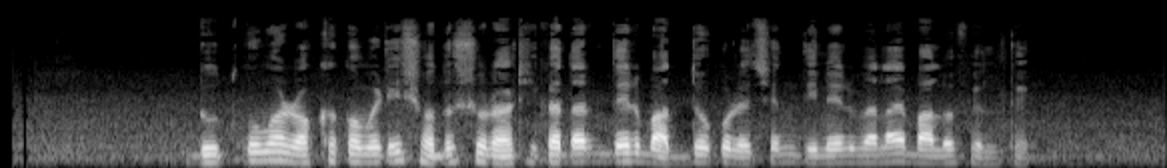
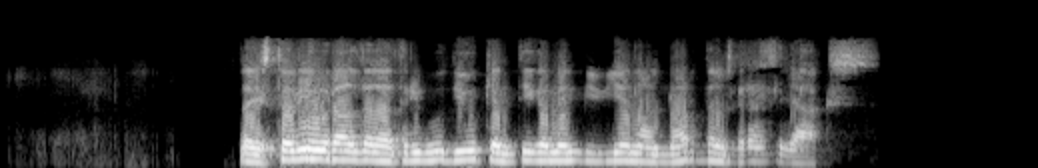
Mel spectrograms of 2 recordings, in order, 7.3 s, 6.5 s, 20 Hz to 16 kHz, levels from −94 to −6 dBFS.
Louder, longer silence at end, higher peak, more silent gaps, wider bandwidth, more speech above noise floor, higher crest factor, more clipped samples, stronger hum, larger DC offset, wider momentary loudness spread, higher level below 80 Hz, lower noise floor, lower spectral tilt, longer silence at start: second, -22 LUFS vs -18 LUFS; second, 0.9 s vs 1.1 s; about the same, -4 dBFS vs -4 dBFS; neither; first, 10 kHz vs 7.4 kHz; second, 34 dB vs 49 dB; about the same, 18 dB vs 16 dB; neither; neither; neither; second, 9 LU vs 14 LU; second, -74 dBFS vs -56 dBFS; second, -56 dBFS vs -66 dBFS; about the same, -7 dB/octave vs -7.5 dB/octave; second, 1.2 s vs 1.5 s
